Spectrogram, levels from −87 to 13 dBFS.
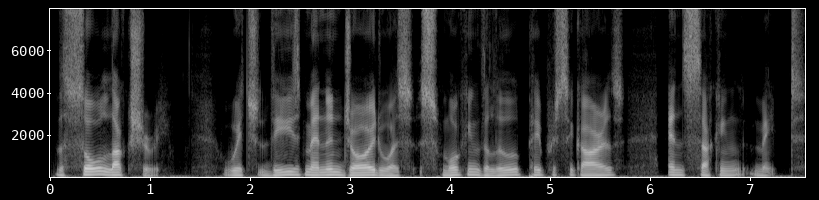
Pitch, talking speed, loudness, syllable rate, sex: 110 Hz, 125 wpm, -19 LUFS, 3.9 syllables/s, male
